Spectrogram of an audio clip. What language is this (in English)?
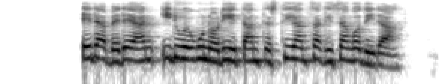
Basque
